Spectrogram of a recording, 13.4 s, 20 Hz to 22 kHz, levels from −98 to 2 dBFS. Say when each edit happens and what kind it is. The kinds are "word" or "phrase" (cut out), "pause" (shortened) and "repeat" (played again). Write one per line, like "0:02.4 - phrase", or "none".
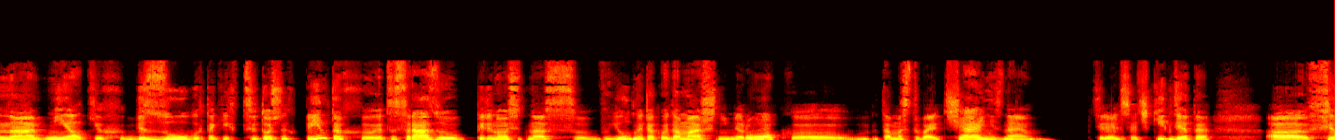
none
